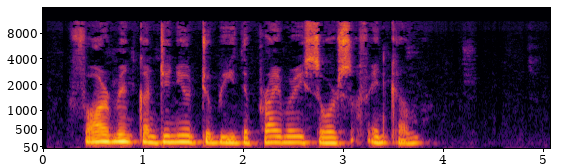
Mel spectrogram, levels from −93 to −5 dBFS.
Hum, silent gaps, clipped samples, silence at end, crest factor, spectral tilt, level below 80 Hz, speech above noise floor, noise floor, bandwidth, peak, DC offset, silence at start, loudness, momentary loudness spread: none; none; under 0.1%; 1.3 s; 14 dB; -5.5 dB/octave; -54 dBFS; 47 dB; -68 dBFS; 11.5 kHz; -8 dBFS; under 0.1%; 0.3 s; -21 LUFS; 9 LU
